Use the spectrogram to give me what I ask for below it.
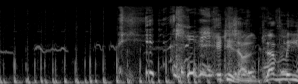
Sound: both giggling

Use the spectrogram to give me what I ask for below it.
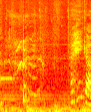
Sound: laughs

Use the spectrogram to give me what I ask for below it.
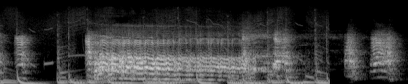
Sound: laughing

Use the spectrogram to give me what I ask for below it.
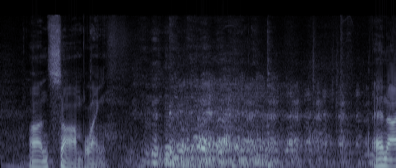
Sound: chuckling

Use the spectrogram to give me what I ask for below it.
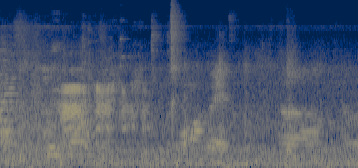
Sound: groans

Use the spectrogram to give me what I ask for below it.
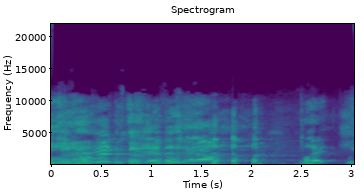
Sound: group laughing

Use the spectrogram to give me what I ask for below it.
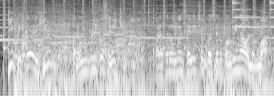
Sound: speaks in Spanish; lively music

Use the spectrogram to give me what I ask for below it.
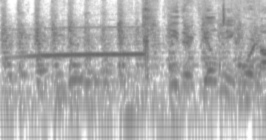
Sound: police siren

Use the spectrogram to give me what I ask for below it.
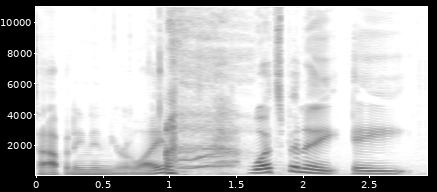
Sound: Kate laughs

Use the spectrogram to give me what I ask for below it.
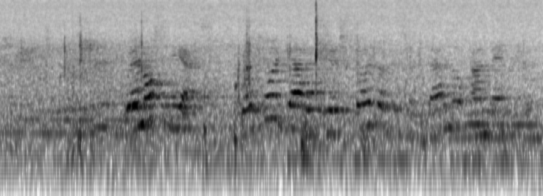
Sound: speaking in Spanish

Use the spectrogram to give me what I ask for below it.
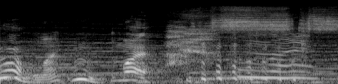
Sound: speaks in foreign language

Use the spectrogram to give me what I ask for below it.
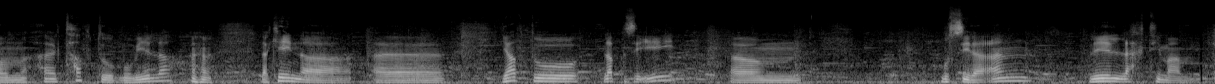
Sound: Arabic

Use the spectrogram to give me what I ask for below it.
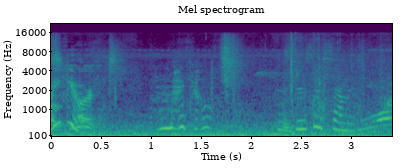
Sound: excitement/chatter

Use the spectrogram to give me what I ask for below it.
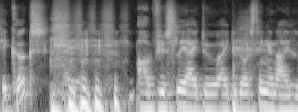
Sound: laughs

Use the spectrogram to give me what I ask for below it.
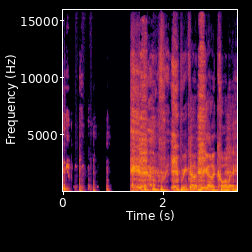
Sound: laughter; laughter

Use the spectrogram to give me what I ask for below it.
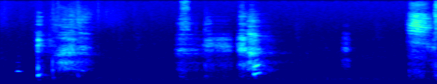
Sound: sobbs

